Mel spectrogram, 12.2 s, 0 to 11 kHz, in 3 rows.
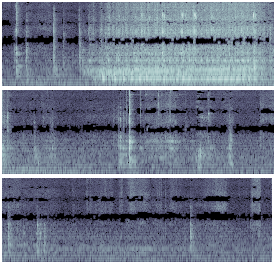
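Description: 1935 Singer 15-91 sewing machine stitching through four layers of leather: its motor speeds up and runs steadily for about three seconds, then stops. A few light clicks and knocks follow as the machine is handled and the leather is pulled out from under the needle.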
